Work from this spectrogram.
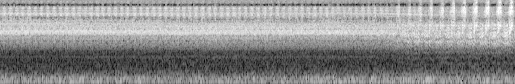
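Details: Cryptotympana facialis, the bear cicada, calling in Okinawa; a steady high buzz with faint pulsing that builds near the end into loud, evenly spaced rhythmic pulses growing stronger.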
